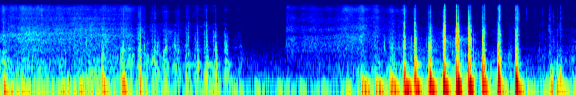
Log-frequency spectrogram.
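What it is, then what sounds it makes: Paper sketchbook being rubbed and scratched. Fingertips and the palm sweep, rub and scratch across a blank white page of a spiral-bound sketchbook, near the spiral edge. Soft papery rubbing fades into a brief near-silence, then a quick run of louder, scratchy strokes follows in a fast, uneven rhythm, each with a dull low thump and a short dry tail.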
